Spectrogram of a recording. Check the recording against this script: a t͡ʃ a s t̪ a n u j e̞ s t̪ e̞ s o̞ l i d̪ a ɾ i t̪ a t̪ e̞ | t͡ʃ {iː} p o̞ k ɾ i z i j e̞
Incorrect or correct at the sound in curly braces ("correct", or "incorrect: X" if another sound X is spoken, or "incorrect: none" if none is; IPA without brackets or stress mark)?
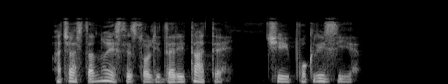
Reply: correct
